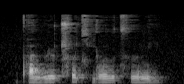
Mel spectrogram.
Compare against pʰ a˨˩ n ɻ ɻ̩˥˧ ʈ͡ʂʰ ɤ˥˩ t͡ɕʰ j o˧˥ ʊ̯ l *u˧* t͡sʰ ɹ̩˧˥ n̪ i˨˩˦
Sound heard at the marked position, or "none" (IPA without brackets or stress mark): u˧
